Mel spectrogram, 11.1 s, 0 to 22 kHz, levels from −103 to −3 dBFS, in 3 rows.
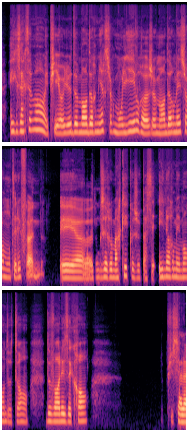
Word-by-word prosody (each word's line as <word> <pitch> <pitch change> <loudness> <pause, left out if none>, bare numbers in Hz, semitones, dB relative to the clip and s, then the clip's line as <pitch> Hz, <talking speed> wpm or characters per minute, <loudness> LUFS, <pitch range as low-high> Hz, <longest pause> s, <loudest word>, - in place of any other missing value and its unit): Exactement 230 +4 0
et 180 - -4
puis 180 - +2
au - - +2
lieu 195 +2 0
de 205 0 +1
m'endormir 205 +3 +2
sur 215 - -2
mon 190 -2 -4
livre, 205 -2 +1
je 180 - +1
m'endormais 195 +4 0
sur 210 -1 0
mon 180 -1 -7
téléphone 190 +5 -1 0.4
et 165 -1 +5
heu, 160 0 +1
donc 175 0 -10
j'ai 185 +1 +3
remarqué 180 +4 0
que 185 - -8
je 170 -1 -4
passais 465 - -6
énormément 185 -2 -2
de 165 -3 -8
temps 170 +1 -5 0.3
devant 180 -1 +3
les 180 0 +1
écrans. 185 +2 +1 1.6
Plus - - -3
la 165 -1 +8
185 Hz, 170 wpm, -22 LUFS, 175-205 Hz, 1.6 s, la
